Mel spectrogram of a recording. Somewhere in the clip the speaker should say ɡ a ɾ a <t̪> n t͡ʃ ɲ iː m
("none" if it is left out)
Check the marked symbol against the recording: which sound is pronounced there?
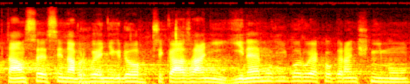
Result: none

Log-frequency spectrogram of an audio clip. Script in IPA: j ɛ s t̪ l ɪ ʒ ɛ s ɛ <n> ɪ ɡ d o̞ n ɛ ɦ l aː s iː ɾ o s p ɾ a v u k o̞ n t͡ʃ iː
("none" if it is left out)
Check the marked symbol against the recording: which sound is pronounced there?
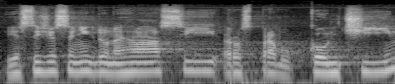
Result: ɲ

